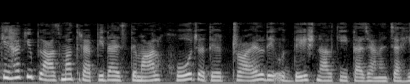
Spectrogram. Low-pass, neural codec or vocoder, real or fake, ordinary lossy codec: 7.2 kHz; none; real; none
